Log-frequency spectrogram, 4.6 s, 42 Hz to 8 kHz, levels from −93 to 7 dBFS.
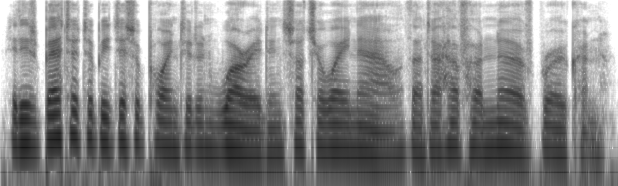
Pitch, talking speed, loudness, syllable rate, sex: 115 Hz, 245 wpm, -17 LUFS, 5.8 syllables/s, male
